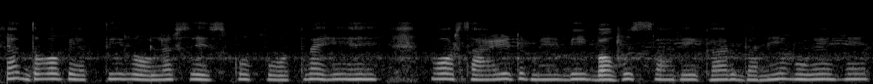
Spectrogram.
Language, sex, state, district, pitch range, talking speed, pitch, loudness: Hindi, female, Uttar Pradesh, Budaun, 220-245 Hz, 130 wpm, 235 Hz, -33 LUFS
